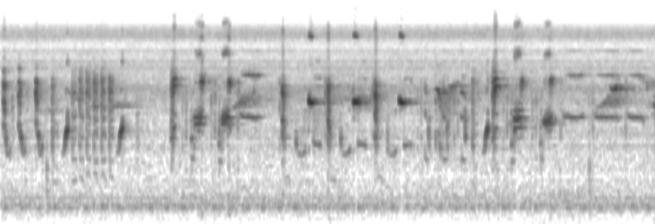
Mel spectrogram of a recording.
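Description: Several birds chirping and calling in quick succession: short repeated notes and fast down-sweeping chirps, over a steady low hum.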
